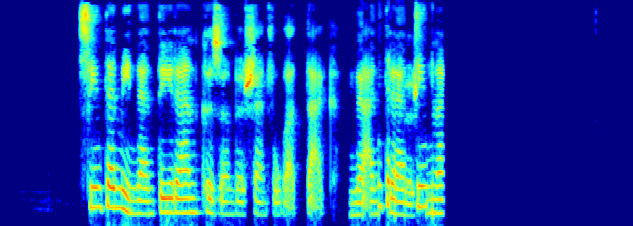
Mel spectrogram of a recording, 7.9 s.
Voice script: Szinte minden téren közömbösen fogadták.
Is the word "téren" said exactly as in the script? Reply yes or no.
yes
